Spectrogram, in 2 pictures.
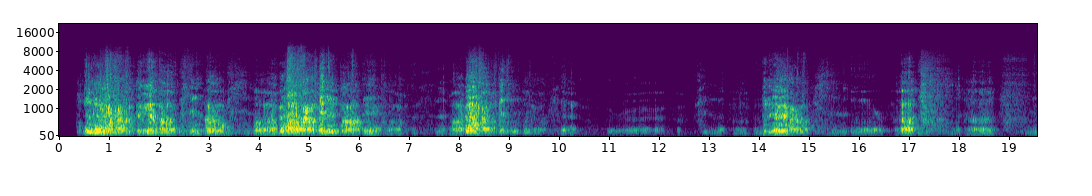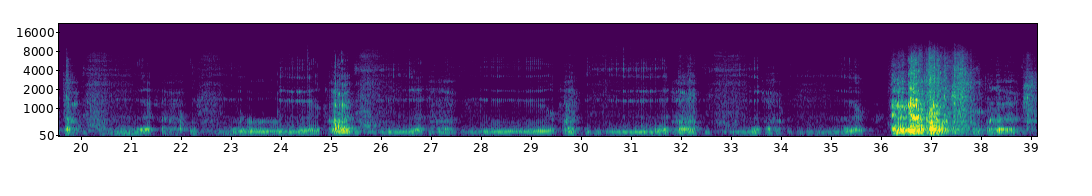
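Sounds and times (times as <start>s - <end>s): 
leopard roaring and growling in a cage: 0.4s - 39.1s.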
